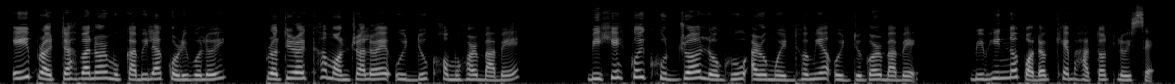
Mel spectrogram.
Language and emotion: Assamese, neutral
